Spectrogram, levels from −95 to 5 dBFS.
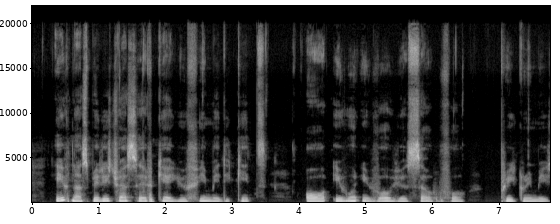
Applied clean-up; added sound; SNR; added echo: none; none; none; none.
